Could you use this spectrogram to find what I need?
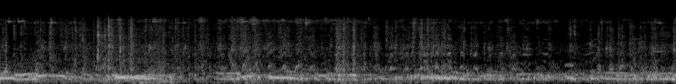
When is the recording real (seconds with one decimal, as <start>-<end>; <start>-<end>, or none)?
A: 0.0-1.4; 2.1-4.0; 5.7-6.8

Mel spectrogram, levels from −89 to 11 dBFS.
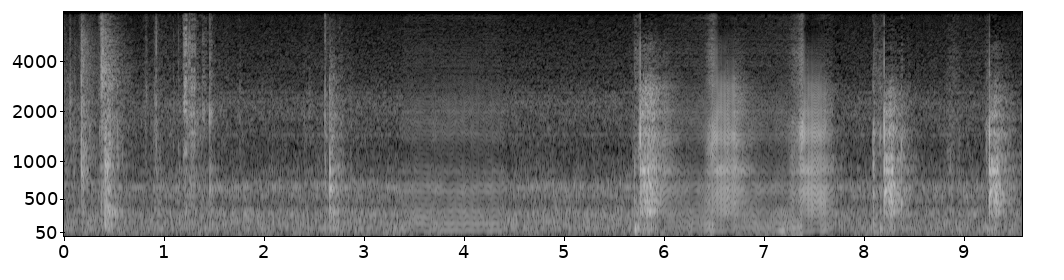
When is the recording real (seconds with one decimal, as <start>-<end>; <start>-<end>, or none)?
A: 0.0-3.4; 4.4-6.0; 7.7-9.6

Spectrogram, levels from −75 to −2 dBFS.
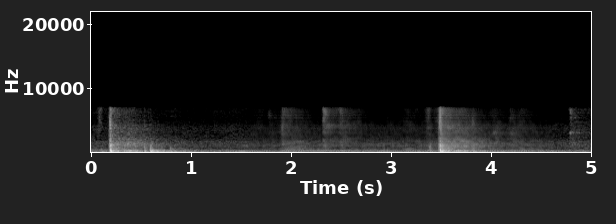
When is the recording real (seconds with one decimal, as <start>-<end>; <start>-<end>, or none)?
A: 0.0-1.6; 4.6-5.0

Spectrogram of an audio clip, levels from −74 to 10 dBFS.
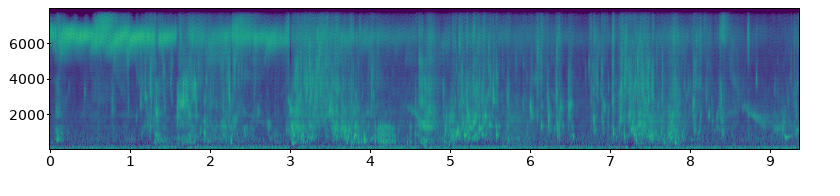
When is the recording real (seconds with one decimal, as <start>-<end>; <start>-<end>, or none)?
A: none

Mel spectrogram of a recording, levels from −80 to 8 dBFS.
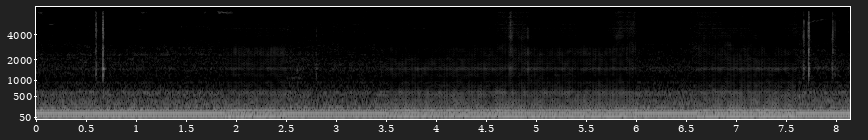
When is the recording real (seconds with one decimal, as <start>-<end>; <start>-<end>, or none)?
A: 0.0-1.9; 2.5-3.5; 6.0-6.6; 7.6-8.1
